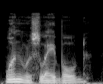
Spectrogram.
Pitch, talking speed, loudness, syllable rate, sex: 95 Hz, 175 wpm, -14 LUFS, 6.9 syllables/s, male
